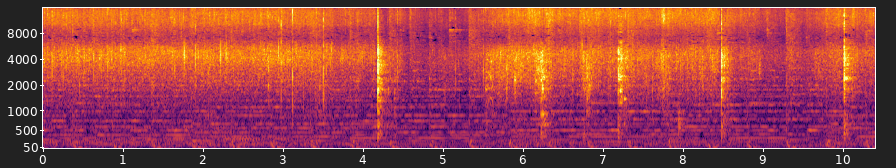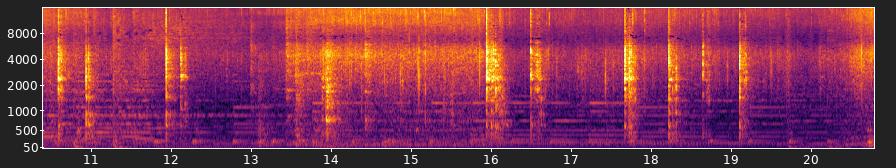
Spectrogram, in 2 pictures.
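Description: Boiled pork and chicken frying with chopped onion in a metal wok: a steady sizzle. A metal ladle stirs the pan, clinking and scraping against the wok over and over, more often from about four seconds in.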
